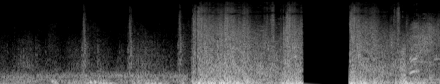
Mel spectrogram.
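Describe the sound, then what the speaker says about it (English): Gunfire from a gun in Red Dead Redemption: faint sharp pops come first, then a loud burst of blasts. A brief total silence follows before another loud volley resumes. "It really sounds like a great gun."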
